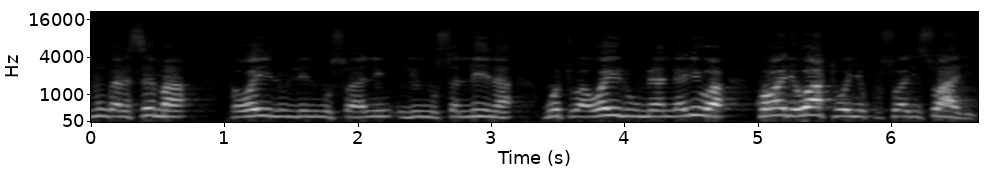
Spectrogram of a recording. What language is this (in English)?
Swahili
